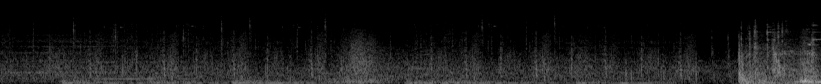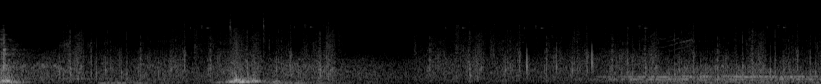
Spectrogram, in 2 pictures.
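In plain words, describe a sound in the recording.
Footsteps tread steadily on dirt and wooden planks.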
